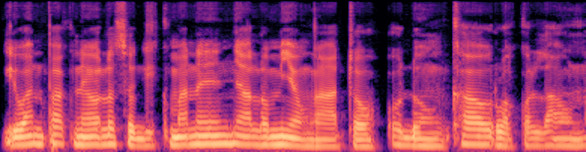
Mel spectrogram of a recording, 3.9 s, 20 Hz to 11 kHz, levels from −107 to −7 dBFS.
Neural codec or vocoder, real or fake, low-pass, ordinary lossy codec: vocoder, 22.05 kHz, 80 mel bands, Vocos; fake; none; none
